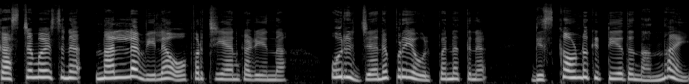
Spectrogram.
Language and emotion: Malayalam, happy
